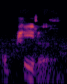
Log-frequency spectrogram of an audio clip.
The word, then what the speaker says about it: 오빌: 요게 실제로는 오피르라고 읽혀집니다. 오피르. 오피르.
